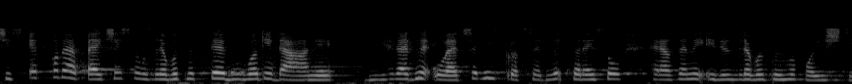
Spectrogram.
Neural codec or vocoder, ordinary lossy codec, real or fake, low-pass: codec, 16 kHz, 0.5 kbps, X-Codec, HuBERT features, trained on balanced general audio; MP3, 32 kbps; fake; 5.4 kHz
